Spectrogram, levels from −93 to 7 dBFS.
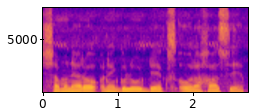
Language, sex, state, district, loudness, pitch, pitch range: Bengali, male, Assam, Hailakandi, -15 LUFS, 120 Hz, 115-125 Hz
